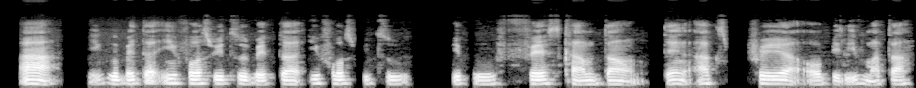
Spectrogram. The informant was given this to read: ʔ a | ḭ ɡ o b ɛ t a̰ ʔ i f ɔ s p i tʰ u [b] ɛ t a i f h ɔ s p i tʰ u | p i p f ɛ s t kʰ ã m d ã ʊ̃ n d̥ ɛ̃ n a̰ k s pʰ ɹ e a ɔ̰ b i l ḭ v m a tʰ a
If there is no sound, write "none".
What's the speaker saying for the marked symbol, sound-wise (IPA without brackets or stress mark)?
b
